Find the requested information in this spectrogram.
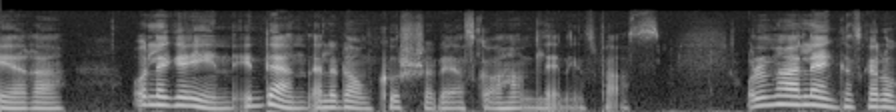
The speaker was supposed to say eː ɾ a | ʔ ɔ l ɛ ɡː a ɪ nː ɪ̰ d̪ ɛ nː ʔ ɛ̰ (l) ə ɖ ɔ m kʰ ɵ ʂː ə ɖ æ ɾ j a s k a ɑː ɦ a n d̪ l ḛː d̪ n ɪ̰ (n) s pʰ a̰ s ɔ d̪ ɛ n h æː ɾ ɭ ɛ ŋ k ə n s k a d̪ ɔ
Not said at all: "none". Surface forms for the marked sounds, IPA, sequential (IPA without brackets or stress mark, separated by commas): lː, ŋ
